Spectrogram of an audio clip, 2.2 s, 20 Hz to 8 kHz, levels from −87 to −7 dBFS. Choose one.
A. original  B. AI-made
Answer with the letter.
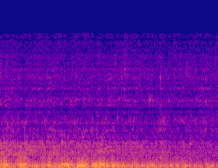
B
